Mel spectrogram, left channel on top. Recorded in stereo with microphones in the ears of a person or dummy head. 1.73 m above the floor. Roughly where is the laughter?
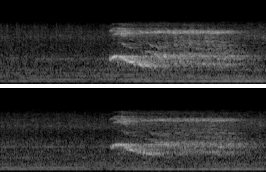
Left.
